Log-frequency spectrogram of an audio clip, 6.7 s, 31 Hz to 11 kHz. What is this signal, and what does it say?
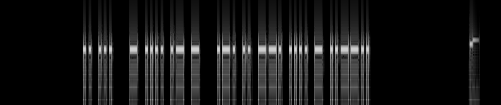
Morse code, heard as a keyed tone, about 34 wpm, 700 Hz. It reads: IS THAT RIGHT?
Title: Sentences from Top 200 Words 35wpm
